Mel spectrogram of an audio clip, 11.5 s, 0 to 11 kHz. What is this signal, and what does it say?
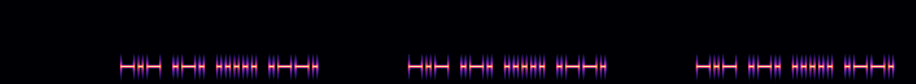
Morse code, heard as a keyed tone, about 22 wpm, 700 Hz. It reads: KR5P KR5P KR5P
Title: USA Call Signs - 4 Characters - Repeated 3x - 22wpm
